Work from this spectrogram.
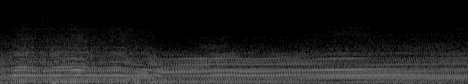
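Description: A racing car in Need for Speed Heat, braking hard and scraping against another car: a loud, sustained engine drone whose pitch drops sharply then settles into a steady hum with a harsh grinding edge.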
